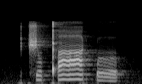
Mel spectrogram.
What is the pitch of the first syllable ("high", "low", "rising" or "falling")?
low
